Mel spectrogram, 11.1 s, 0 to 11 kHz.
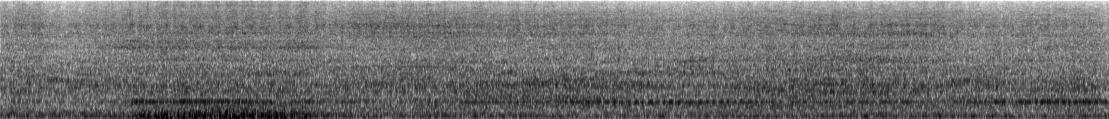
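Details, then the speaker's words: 1963 Chevrolet Corvette 327 small-block V8 after a cold start, microphone moved around the engine: even, quiet idle with a low rumble, no exhaust leak, valvetrain, water pump or bearing noise; healthy. "Hey, everything looks pretty good to me. Quiet, smooth operation, nice idle. You heard it start up instantly. No noises from the water pumps, bearing noises."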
